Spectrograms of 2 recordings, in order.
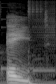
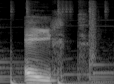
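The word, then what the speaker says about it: eight: For this number, you omit pronouncing the G sound. Most people may say echt, echt, but it is completely incorrect. Listen, incorrect, echt, correct, 8, 8. Listen again, echt, 8.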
